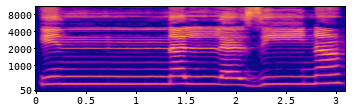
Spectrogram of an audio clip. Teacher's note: ہم الضالون ان الذین، یہ دیکھیں ان نون مشدد ہے، یہاں پر غنہ ہوگا، اور لذین یہاں پہ یا مدہ ہو رہا ہے، یا ساکن ہے، یا ساکن سے پہلے زیر ہے تو ہم اسے 2 یا 3 حرکت کے برابر کھینچ کے پڑھیں گے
